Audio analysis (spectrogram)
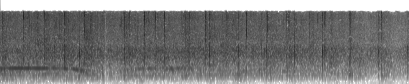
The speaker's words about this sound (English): And thank God. Let's give our kids a big hand clap of praise.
